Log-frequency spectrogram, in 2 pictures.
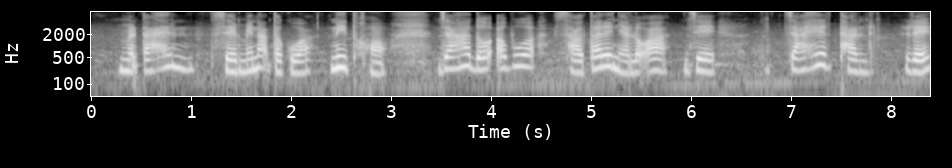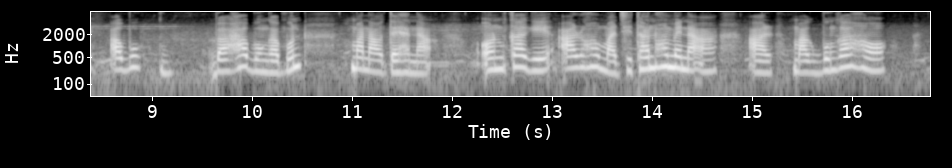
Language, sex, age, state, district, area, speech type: Santali, female, 18-30, West Bengal, Paschim Bardhaman, rural, spontaneous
